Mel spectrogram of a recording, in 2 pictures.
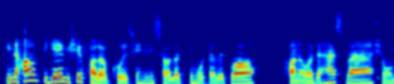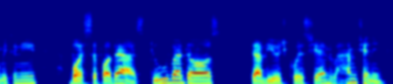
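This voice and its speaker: A male English teacher giving a lesson, reading example sentences slowly and clearly, then explaining them quickly with frequent fillers. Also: fairly high pitch. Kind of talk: language lesson explaining phrases. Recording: slightly dull lo-fi audio.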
